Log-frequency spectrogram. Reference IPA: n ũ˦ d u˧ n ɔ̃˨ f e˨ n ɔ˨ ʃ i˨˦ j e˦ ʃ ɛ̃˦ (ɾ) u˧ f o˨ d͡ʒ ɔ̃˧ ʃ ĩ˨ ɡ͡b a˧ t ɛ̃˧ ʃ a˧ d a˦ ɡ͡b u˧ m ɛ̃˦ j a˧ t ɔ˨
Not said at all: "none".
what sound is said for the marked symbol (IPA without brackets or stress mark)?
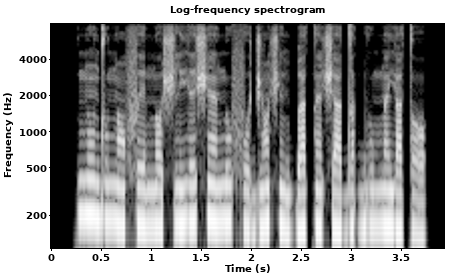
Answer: n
